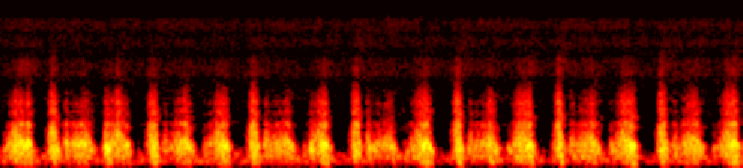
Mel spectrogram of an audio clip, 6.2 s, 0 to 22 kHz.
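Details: Heart auscultation during a stress test at position M, with sitting, standing and lying phases at 90, 108 and 72 bpm; split S2 with a midsystolic murmur and electrical disturbance.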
